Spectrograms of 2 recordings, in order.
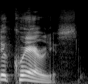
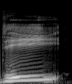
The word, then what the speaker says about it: daiquiris: I ordered everyone a round of Aquarius. What? Aquarius? Yeah, it's a sophisticated drink. Well, I'm not familiar with the Aquarius. How do you spell it? D-A-I-Q-U-I-R-I-S. That's daiquiris, Willie.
